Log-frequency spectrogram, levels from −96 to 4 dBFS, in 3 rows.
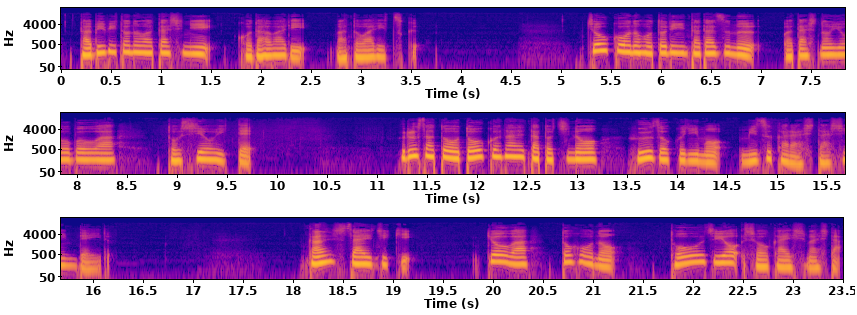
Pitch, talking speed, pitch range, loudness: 180 Hz, 205 characters per minute, 150-215 Hz, -20 LUFS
